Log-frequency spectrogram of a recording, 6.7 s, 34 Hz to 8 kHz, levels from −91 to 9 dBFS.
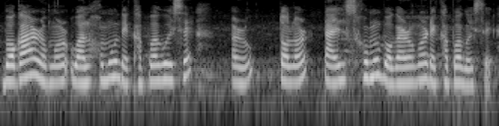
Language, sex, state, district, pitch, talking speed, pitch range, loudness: Assamese, female, Assam, Sonitpur, 235 Hz, 135 wpm, 225-270 Hz, -18 LUFS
